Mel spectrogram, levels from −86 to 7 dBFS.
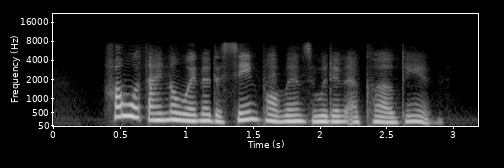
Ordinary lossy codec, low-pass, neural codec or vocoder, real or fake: none; none; codec, 16 kHz, 0.5 kbps, FunCodec, trained on Chinese and English, 25 frames a second; fake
